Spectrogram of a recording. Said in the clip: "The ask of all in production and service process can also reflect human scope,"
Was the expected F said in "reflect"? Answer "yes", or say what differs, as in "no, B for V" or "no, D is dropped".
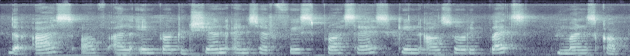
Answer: no, P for F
